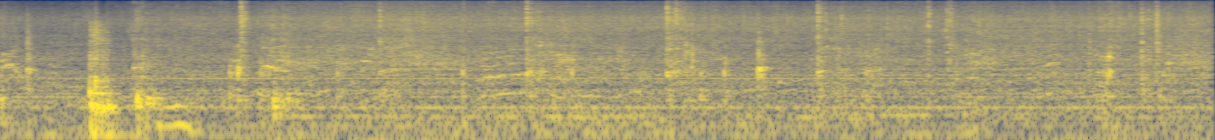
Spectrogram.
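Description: Chicken frying on a tawa over lowered heat, a continuous close sizzle broken by repeated clacks and scrapes of a spatula stirring the meat.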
